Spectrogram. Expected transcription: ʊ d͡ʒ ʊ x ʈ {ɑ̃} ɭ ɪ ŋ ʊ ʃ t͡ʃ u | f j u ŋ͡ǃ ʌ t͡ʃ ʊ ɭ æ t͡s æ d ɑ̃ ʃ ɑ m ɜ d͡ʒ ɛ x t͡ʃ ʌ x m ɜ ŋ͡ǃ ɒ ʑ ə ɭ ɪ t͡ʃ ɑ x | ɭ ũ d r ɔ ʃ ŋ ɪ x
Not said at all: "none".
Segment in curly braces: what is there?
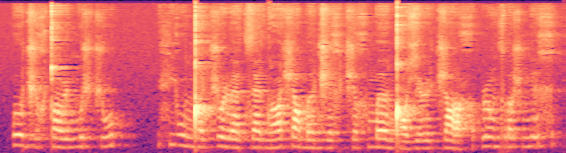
ɑ̃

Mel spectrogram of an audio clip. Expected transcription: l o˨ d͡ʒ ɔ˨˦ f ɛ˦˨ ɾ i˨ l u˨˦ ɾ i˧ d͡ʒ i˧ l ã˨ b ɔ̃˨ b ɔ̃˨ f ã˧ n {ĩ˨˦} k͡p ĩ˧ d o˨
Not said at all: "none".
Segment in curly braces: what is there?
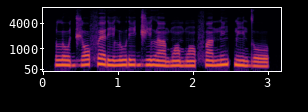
ĩ˦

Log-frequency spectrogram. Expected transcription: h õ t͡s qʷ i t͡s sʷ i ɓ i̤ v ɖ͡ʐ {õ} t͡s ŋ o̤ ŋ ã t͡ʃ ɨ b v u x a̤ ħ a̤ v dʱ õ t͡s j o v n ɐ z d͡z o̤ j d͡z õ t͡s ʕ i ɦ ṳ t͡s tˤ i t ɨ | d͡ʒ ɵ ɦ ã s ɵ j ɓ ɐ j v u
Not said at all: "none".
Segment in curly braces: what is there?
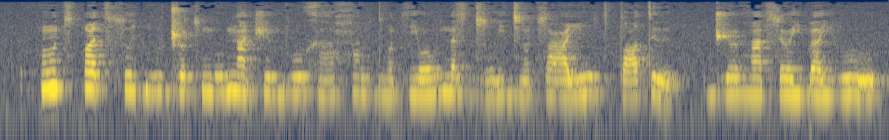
o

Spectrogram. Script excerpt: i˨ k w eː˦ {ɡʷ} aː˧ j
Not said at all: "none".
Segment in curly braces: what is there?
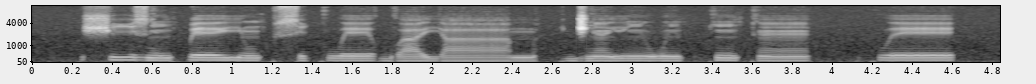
ɡʷ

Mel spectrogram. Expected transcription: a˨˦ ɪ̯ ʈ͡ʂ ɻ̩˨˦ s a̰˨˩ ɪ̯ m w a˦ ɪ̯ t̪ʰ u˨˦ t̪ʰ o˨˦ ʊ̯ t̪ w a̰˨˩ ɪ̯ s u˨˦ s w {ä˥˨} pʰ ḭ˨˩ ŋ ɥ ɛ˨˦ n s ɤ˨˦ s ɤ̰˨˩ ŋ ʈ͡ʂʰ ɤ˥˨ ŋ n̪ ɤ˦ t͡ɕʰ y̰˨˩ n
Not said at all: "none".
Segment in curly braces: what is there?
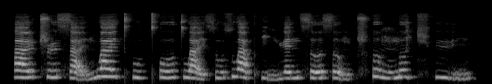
ä˥˨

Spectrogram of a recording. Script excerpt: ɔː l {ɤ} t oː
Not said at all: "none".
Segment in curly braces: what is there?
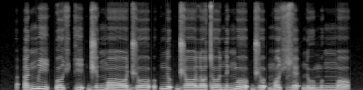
ɔ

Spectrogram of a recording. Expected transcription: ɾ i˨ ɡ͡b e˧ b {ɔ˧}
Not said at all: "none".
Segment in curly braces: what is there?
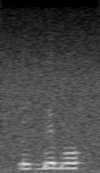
o˧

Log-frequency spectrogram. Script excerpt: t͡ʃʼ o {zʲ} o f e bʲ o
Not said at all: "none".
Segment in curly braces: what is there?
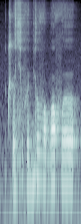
zʲ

